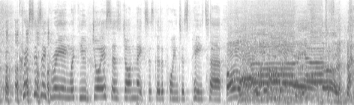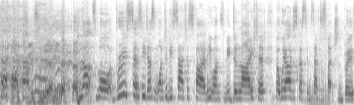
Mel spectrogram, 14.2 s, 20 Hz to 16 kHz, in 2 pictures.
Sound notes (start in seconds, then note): 4.5 all saying oh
